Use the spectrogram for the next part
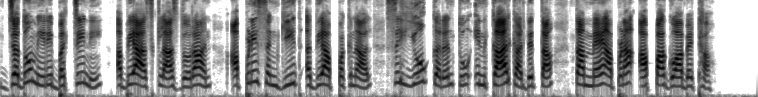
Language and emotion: Punjabi, angry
